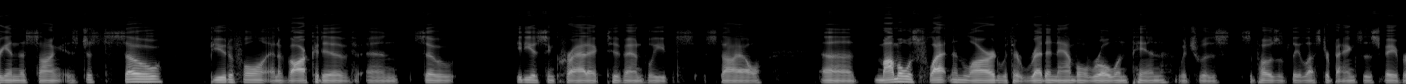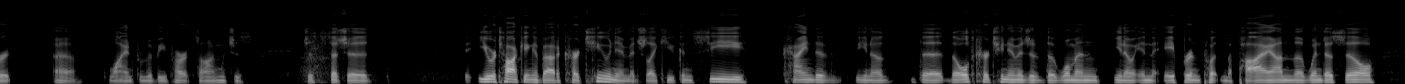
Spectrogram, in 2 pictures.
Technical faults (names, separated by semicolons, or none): imaging from linear upsampling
